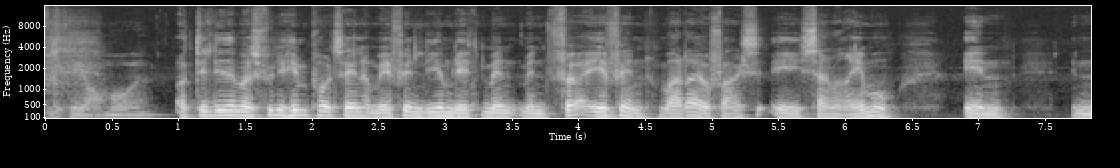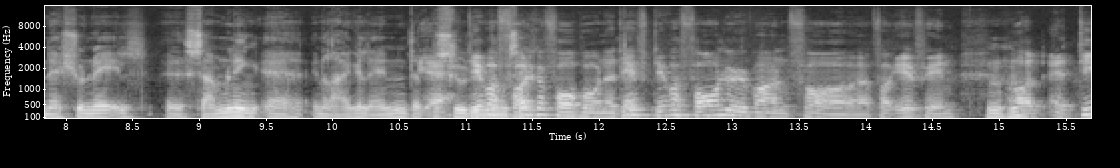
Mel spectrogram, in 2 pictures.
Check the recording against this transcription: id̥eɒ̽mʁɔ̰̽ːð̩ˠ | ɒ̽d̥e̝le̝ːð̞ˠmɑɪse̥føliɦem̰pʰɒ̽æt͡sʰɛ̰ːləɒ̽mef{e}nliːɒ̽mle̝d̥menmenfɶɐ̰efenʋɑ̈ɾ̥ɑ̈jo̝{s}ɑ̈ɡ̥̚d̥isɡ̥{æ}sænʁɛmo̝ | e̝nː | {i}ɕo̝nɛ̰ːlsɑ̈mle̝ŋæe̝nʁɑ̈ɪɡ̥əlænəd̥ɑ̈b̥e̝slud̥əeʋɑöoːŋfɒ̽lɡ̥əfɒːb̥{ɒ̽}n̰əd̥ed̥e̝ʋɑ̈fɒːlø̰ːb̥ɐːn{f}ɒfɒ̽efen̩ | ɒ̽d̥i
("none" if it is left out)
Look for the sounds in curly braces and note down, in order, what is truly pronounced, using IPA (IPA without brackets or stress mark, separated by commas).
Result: e, f, i, æ, ɔ̽, f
